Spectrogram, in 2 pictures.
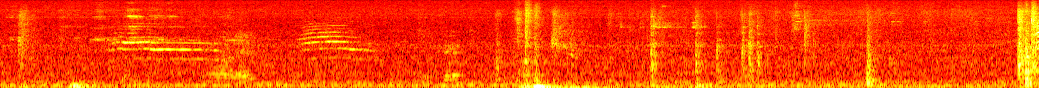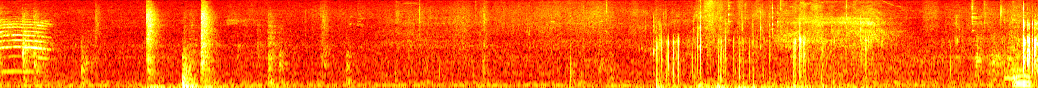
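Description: A cat meows several times in short rising calls, fairly faint and close, with occasional knocks and thuds between them and background noise throughout.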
